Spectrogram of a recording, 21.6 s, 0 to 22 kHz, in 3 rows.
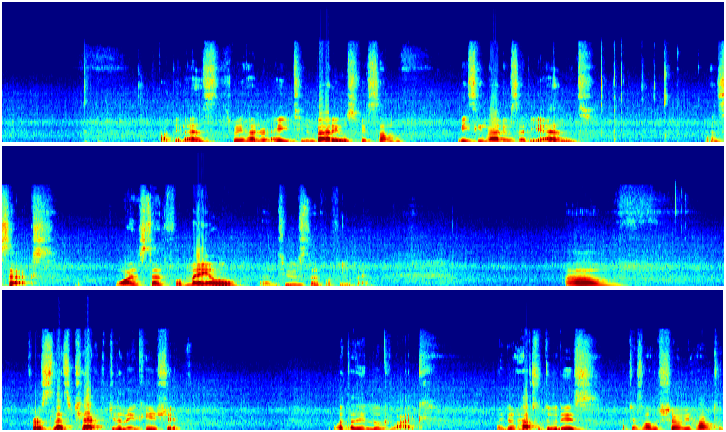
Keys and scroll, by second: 0.4-1.1 typing, 5.6-6.6 typing.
